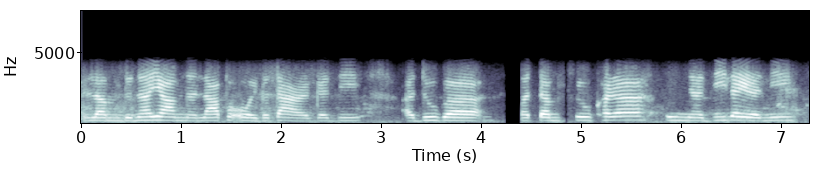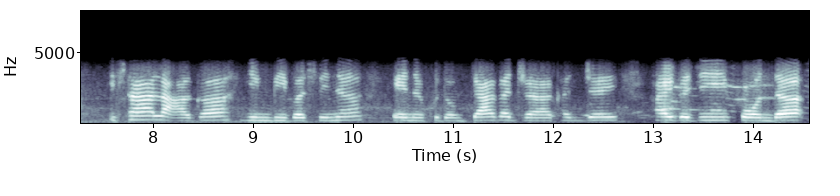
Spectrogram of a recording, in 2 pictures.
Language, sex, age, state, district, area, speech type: Manipuri, female, 18-30, Manipur, Kangpokpi, urban, conversation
